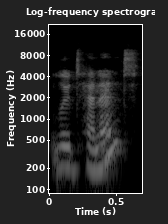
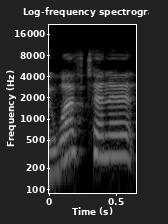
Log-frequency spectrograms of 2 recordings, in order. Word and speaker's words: lieutenant: So that word is pronounced lieutenant. In British English, they often say lieutenant, and in American English, it's lieutenant.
